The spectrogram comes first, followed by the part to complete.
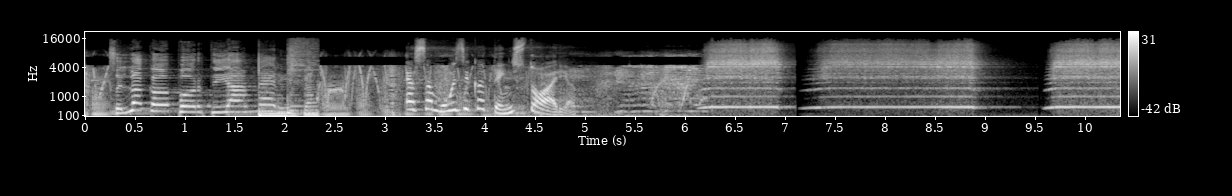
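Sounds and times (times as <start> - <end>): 
speech: 0.2 - 2.5, 3.2 - 5.5
textile factory steam whistle blowing: 6.2 - 10.3.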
